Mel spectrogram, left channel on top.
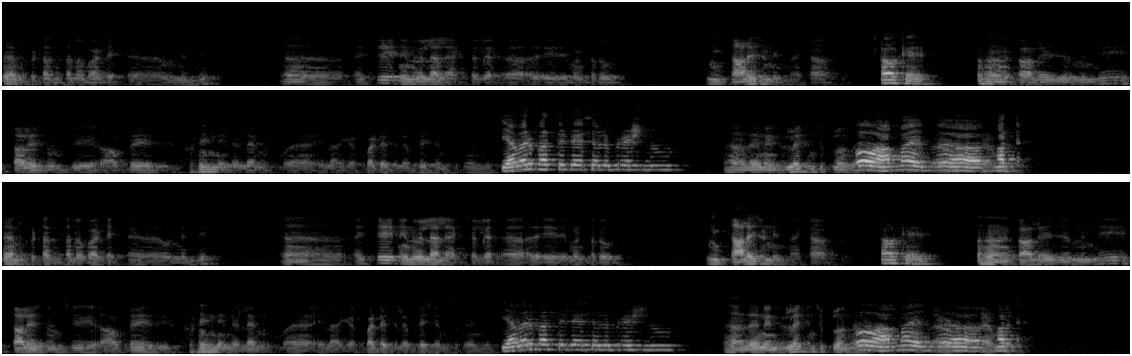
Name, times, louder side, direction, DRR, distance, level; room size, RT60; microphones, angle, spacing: voice 1, 0.0-2.1 2.8-6.1 7.0-8.2 9.7-16.2 18.5-21.4, right 2 dB, 75° right, 4 dB, 2.8 m, -39 dB
voice 2, 8.8-9.2 16.3-18.0 19.8-21.5, left 4 dB, 90° left, 5 dB, 1.4 m, -28 dB
12.0 x 11.0 x 4.0 m, 0.34 s
head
